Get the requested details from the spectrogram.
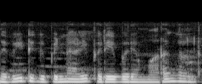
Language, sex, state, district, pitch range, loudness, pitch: Tamil, male, Tamil Nadu, Nilgiris, 120-130 Hz, -14 LUFS, 120 Hz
